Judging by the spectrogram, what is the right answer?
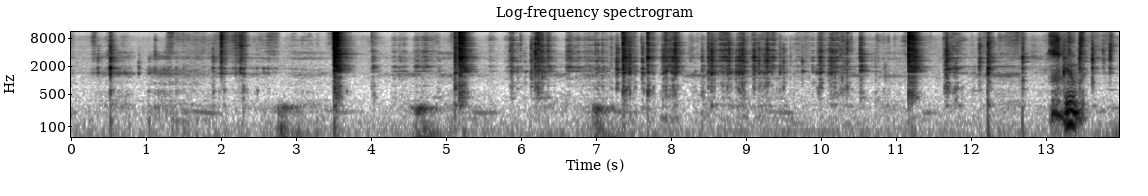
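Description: A metal detecting scoop scrapes and crunches into soil in a series of sharp, irregular gritty strokes, close by, with someone talking intermittently between them.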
